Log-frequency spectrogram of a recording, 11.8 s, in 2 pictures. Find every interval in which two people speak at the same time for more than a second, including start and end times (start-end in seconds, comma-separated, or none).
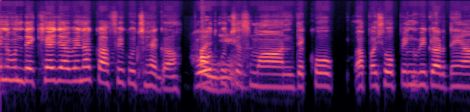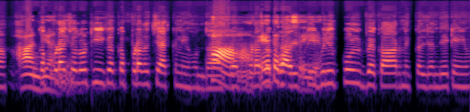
8.5-9.9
